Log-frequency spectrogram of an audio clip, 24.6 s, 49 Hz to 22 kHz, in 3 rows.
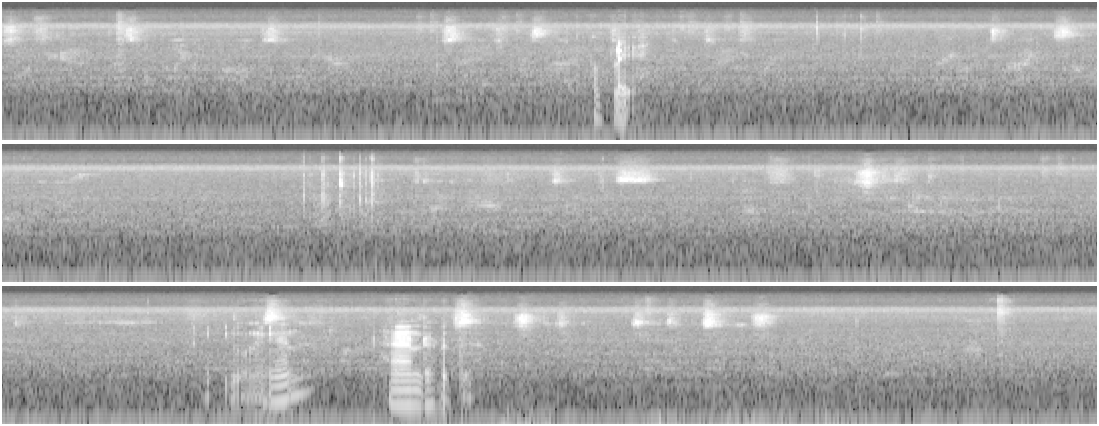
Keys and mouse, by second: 3.9-8.9 drag, 9.6 click, 11.0 ctrl+s, 13.7-16.4 drag, 17.7 drag, 18.4 click, 19.3-23.2 drag.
